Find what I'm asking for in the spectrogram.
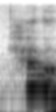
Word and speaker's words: haven't: で、あと発音なんだけど、 haven't っていうの T がね、ほぼ抜けて発音されてないですね。 Why haven't the tables? Haven't the table? じゃなくて、 haven't the table? ってなってますね。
